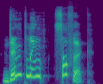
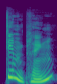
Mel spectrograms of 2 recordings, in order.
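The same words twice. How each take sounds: First: Dimpling read high and falling, as a plain address. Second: Dimpling asked with a rising questioning tune; puzzled question. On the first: Nanny reads the address from the cart, Dimpling high and falling. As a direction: read the place name off the label. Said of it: "she read out". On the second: Missus Dearly echoes the place name, rising puzzled question. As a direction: ask it back, puzzled. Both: A narrator's reading.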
